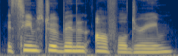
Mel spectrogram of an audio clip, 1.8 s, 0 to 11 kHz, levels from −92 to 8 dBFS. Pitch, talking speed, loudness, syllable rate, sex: 195 Hz, 270 wpm, -17 LUFS, 5.8 syllables/s, female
